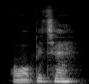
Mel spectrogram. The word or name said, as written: orbita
